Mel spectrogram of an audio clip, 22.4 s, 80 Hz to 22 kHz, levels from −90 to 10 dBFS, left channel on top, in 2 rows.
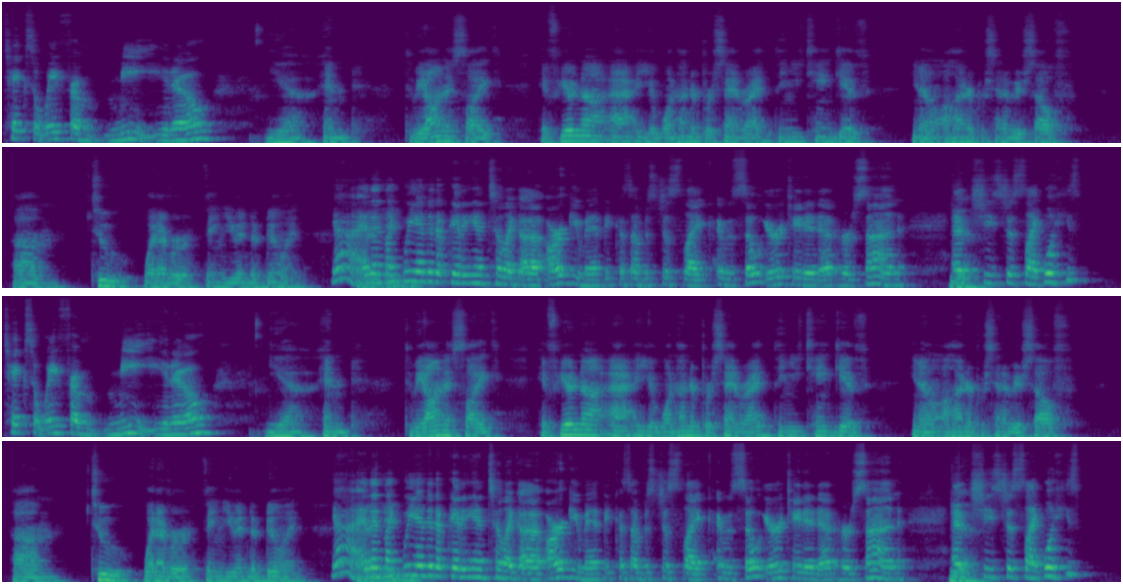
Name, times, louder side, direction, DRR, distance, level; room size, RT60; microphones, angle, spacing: voice 1, 0.0-2.1 14.5-20.2 20.7-22.0, right 1 dB, 75° right, 1 dB, 1.2 m, -30 dB
voice 2, 2.6-3.6 4.0-5.0 5.4-8.7 9.1-10.7 11.3-11.7 12.1-14.2 14.7-15.3 20.7-20.9, right 3 dB, 55° right, 2 dB, 0.6 m, -32 dB
5.0 x 2.4 x 3.6 m, 0.33 s
head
